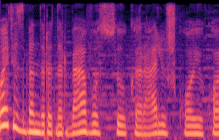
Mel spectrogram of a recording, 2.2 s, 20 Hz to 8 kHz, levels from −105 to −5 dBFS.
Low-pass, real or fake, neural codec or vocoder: 7.2 kHz; real; none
